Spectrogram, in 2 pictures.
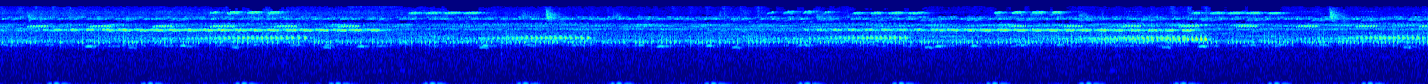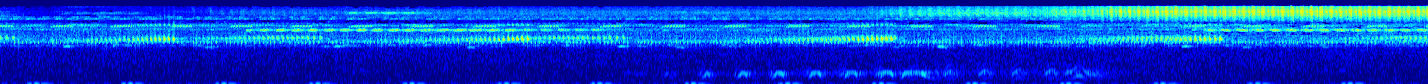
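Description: Night insects chirping in regular repeating bursts. About three-quarters of the way through comes a few-second run of quick, low, hoot-like call notes, and a high hiss swells near the end.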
